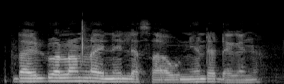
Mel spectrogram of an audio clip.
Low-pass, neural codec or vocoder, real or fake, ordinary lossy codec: 19.8 kHz; none; real; AAC, 32 kbps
